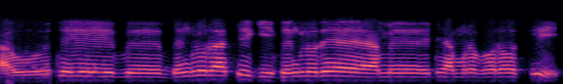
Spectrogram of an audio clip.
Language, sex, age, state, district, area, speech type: Odia, male, 45-60, Odisha, Koraput, rural, conversation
